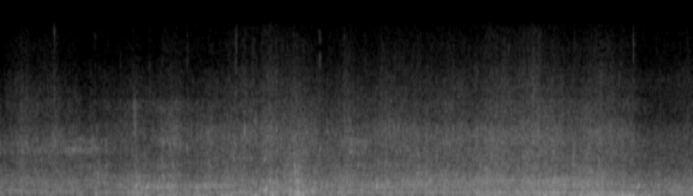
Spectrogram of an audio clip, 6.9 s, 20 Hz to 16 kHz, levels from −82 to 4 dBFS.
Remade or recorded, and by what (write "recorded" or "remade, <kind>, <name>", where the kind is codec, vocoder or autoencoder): recorded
